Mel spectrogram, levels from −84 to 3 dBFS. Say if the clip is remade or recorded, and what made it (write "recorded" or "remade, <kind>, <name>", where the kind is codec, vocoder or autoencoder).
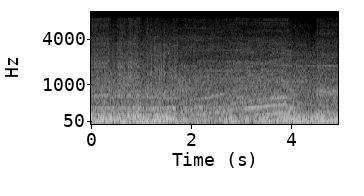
recorded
